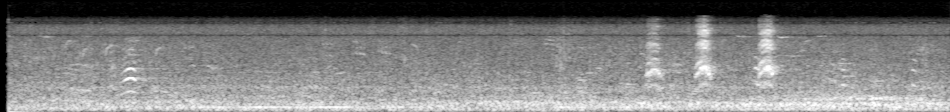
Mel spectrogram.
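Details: Gulls perched on posts at Frensham Little Pond; a faint call early on, then three short, harsh, ringing calls near the end, spaced under a second apart, over a constant low rumble.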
